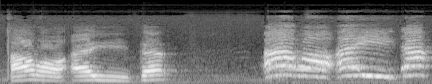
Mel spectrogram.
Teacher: را کو اچھی طرح پر کریں گے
